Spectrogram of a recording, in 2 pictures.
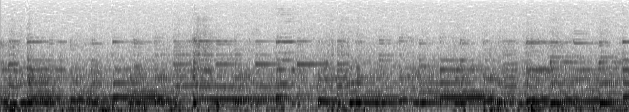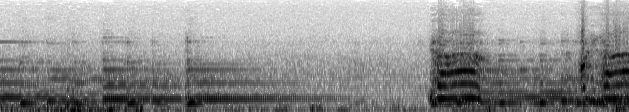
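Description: Acoustic guitar played as a song intro, chords strummed and left ringing. A woman's singing voice comes in near the end, louder than the guitar.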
